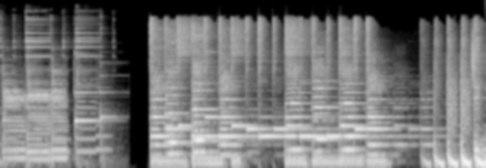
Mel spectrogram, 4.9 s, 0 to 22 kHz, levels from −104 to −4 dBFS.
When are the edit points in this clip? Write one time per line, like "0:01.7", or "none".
0:01.4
